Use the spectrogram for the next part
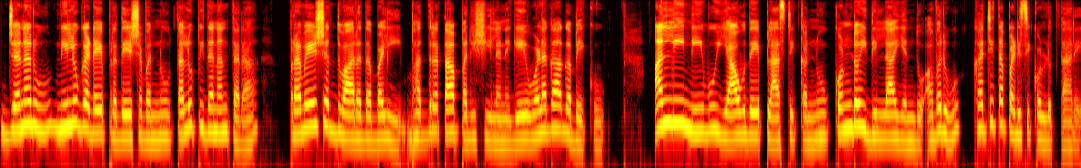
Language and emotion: Kannada, neutral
